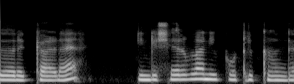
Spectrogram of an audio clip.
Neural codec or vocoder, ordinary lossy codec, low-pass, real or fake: codec, 16 kHz, 1 kbps, FreqCodec, larger model; none; 7.2 kHz; fake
